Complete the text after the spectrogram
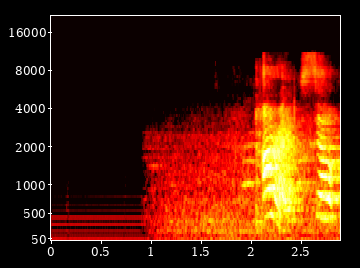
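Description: A young woman talks loudly and excitedly.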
